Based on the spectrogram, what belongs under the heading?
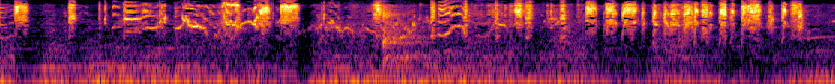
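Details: Lutino budgerigar giving its mating call: a continuous, fast, high chattering warble of squeaky chirps and twitters, over a low steady background hum.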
